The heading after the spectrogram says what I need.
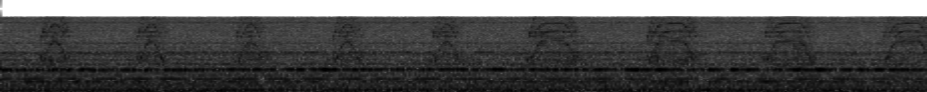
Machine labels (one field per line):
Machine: slide rail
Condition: normal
